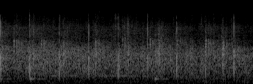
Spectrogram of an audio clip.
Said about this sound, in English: If you all just give him a clap, just say welcome.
